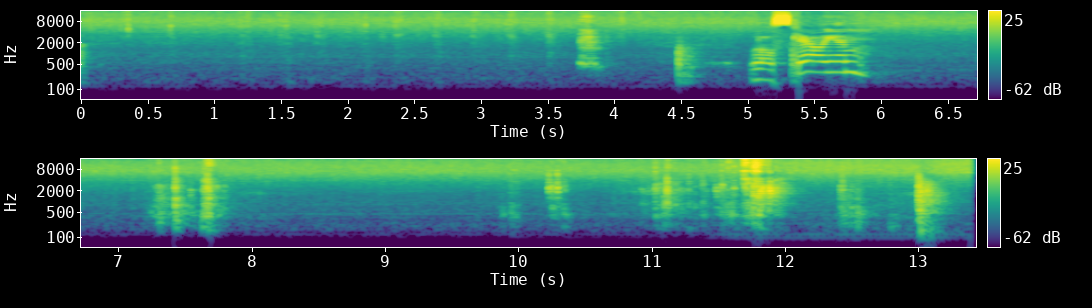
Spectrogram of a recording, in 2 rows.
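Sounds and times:
speech: 0:05.1 - 0:06.1
utensils clattering in a jammed kitchen drawer: 0:11.0 - 0:12.6.

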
